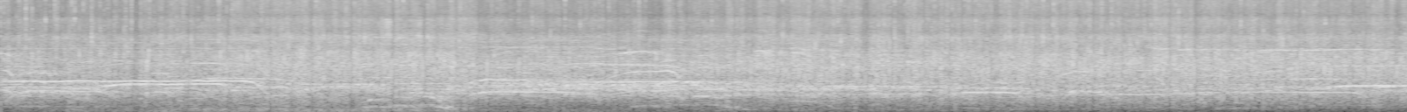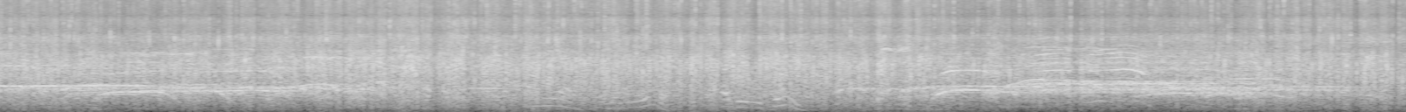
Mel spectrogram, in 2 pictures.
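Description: Concert audience applauding: steady, loud clapping throughout, with cheers and shouted voices over it.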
